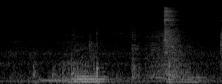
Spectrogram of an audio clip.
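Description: A man's voice, short and quiet bits of speech through a handheld microphone, broken by a few sharp clicks.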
